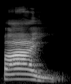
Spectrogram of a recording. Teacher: A palavra pai é formada por uma única sílaba com a consoante P, a vogal A e a semivogal I. Note que quando eu falo a palavra pai, o A é muito mais forte que o I. Por isso é classificado como ditongo decrescente.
